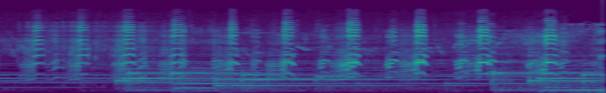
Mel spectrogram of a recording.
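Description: Waterfowl honking in a rapid series of short calls, about two to three a second, over soft background music of held chords.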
